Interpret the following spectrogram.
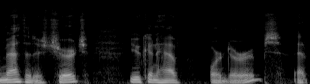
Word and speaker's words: hors d'oeuvres: I'm very proud of you for the way you have handled hors d'oeuvres. Oh. You've announced it and pronounced it well, because sometimes you'll say horsty-overs.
